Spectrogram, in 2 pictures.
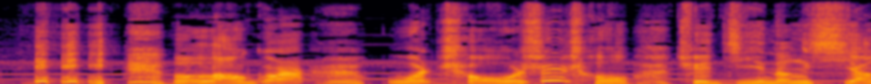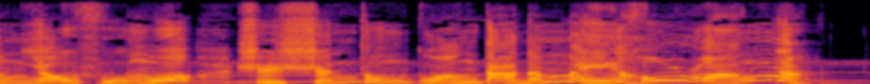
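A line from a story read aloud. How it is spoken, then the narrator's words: Hurried ingratiating laugh. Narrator (Chinese): 悟空忙陪笑道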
